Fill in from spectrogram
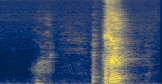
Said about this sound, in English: Really? I had to sneeze.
